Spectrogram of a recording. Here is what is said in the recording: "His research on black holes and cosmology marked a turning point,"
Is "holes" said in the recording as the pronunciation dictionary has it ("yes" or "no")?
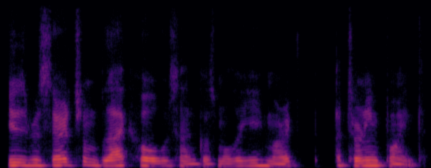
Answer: no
